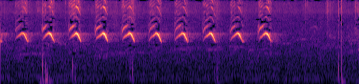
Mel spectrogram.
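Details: Ciblek, the Bar-winged prinia, in rapid 'roll speed' song: bright, high down-slurred notes repeated about every quarter second in an even run, then stopping, with a few faint low knocks beneath.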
